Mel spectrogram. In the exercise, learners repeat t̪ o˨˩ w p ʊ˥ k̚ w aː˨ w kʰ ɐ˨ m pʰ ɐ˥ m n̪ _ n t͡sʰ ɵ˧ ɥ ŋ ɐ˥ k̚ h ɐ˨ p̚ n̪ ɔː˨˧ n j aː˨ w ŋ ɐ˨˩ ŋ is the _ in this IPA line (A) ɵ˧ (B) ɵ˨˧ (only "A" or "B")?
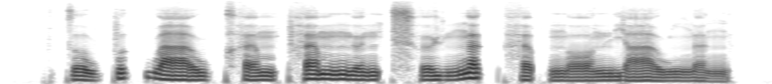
A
